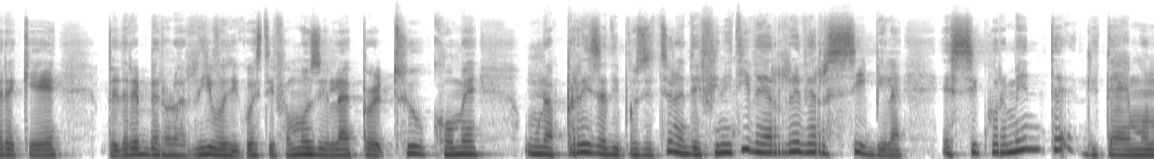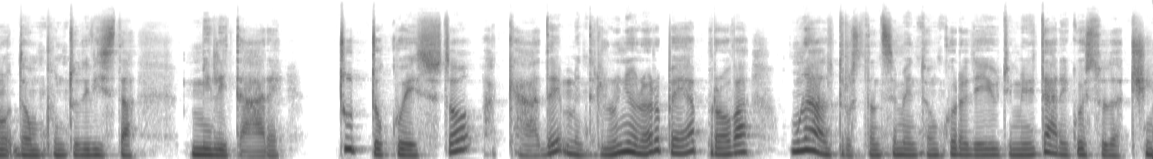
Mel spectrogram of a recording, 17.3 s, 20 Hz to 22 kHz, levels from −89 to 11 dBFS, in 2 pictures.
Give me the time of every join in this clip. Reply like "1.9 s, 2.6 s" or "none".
none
